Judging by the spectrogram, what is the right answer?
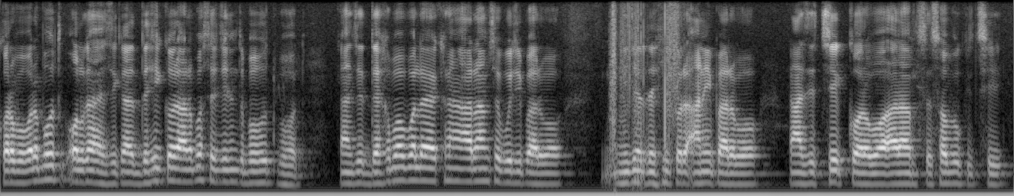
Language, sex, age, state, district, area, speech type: Odia, male, 18-30, Odisha, Kalahandi, rural, spontaneous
